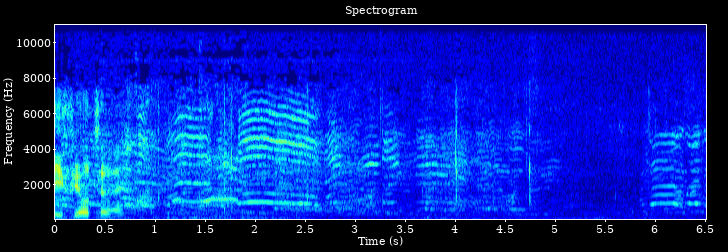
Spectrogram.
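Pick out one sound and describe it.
Young women on a softball field shout and chant in the open air.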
